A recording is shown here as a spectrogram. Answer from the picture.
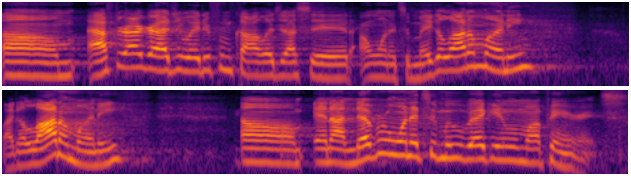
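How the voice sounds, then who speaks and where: Recorded very cleanly against a silent background, a woman with an American accent speaks at a fairly quick pace in a medium pitch, her bright, sharp tone carrying lively intonation and big swings in loudness. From Texas. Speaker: small group leader. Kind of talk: sermon. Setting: stage with audience.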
